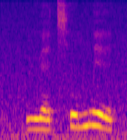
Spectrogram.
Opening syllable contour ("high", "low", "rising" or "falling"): rising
